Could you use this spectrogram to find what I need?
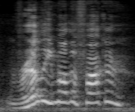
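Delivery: high-pitched disbelief at the trolls; sarcastic high voice calling out online haters; incredulous retort. Retold or imitated. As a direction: scoff at them, pitch way up. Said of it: "I'm like".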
